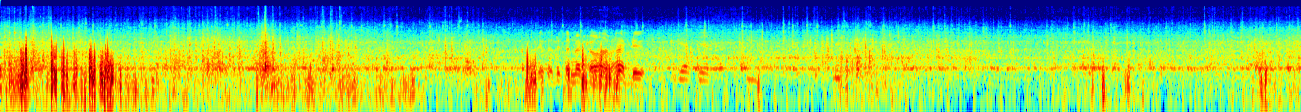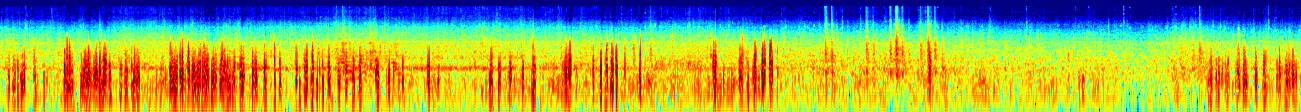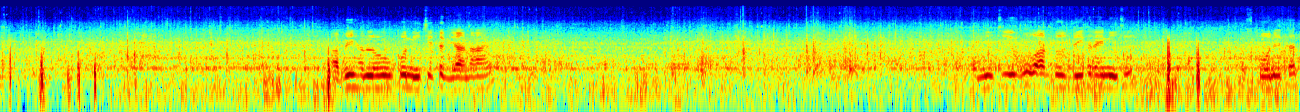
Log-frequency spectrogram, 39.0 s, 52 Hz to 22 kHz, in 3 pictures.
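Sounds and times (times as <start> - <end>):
wind on microphone: 0.0 - 7.7, 10.5 - 39.0
gravel crunching and rattling: 0.0 - 39.0.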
